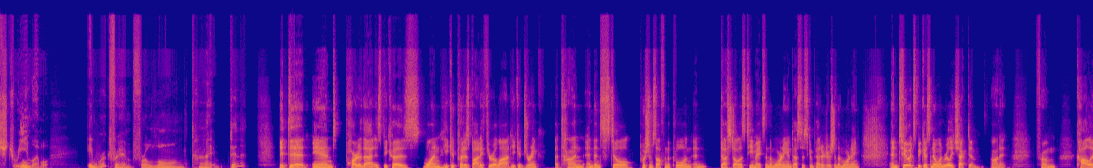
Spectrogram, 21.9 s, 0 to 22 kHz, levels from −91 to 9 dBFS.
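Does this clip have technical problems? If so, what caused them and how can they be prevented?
Yes. Scattered short gaps occur from 1.83 to 5.89 s: about four brief holes, the longest around 40 ms, each patched by continuing the last sound, leaving small ticks or smears.

Lost packets rebuilt from error correction occur at 8.89–9.27 s, 12.17 s, 14.57–14.67 s, 16.35–17.17 s and 17.23–17.53 s. The decoder played low-bitrate copies carried in the following packets, so those stretches sound rougher and noisier rather than silent.

Short concealed packet loss occurs at 17.19–17.23 s, where about 20 ms never arrived in time. The receiver extended the preceding sound across the hole and blended back, producing a brief smear.

A steadier network path with less congestion, a wired connection rather than Wi-Fi, and a deeper jitter buffer would prevent these losses.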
